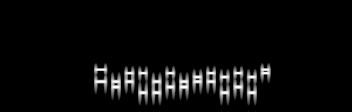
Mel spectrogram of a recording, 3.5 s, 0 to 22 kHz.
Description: Multi-frequency trunk signalling (R1, as on North American trunks), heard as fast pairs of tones, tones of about 70 ms. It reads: KP 39728369484 ST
